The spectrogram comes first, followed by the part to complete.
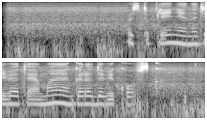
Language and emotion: Russian, neutral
